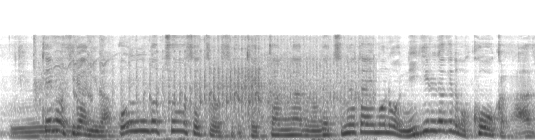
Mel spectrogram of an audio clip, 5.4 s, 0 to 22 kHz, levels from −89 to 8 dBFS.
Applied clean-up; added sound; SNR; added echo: none; Engine starting / Bus; 16 dB; reverberation time 0.3 s.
